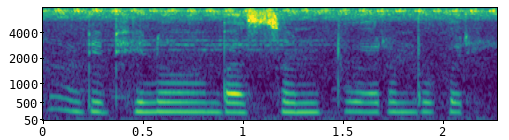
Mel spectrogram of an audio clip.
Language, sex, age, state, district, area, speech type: Odia, female, 18-30, Odisha, Koraput, urban, spontaneous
